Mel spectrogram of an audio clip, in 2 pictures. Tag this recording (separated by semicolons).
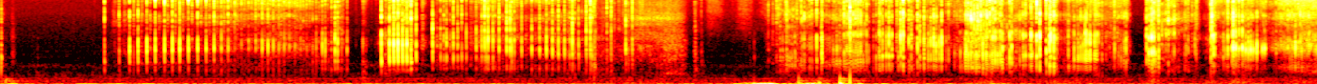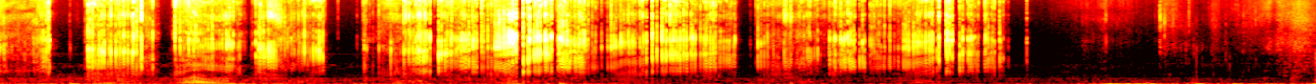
floor; foam; mat; scrape; scraped; scraping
